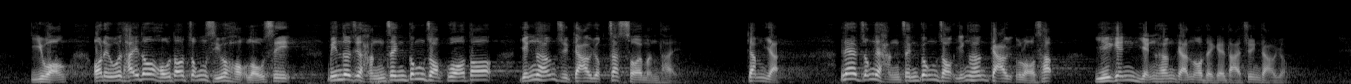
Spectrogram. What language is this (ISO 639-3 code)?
yue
